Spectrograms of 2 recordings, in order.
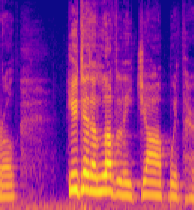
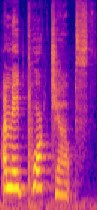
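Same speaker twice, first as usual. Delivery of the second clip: high, slow and insistent; urgent coaxing; 6 semitones higher, 4 dB louder than usual. Acted. Wife urging her husband to come home, high and insistent. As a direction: coax him up off the floor.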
